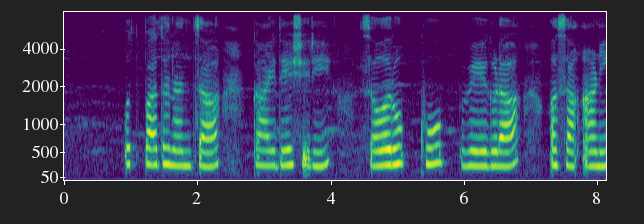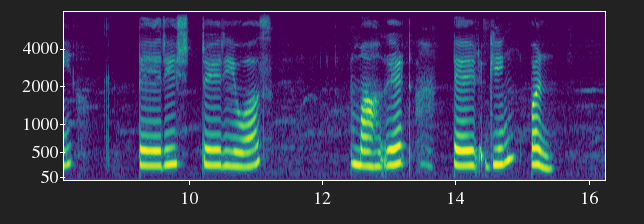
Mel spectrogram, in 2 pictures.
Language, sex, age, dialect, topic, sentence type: Marathi, female, 18-24, Southern Konkan, banking, statement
